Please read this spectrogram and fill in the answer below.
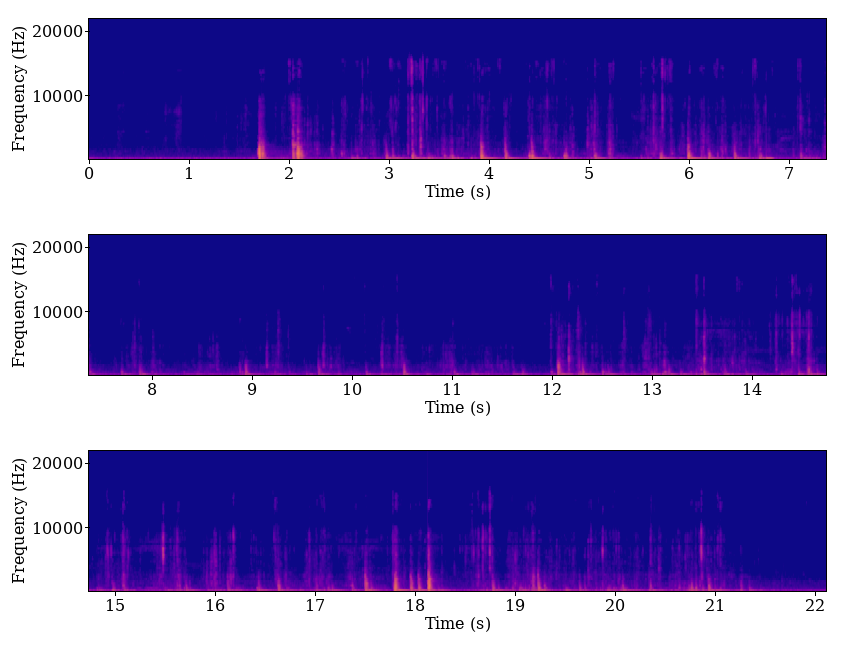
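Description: Utensils clicking and knocking in a quick, irregular run, opening with two sharp knocks, over a steady low hum.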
